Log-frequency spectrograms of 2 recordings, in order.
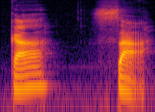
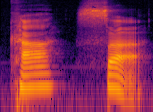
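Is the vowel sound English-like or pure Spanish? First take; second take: pure Spanish; English-like. First: Both vowels are a pure open ah. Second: The vowels sound like English vowels. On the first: The speaker calls it right. "in Spanish it's only ever a" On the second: The speaker calls it wrong. "a lot of times we try to pronounce this word casa"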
